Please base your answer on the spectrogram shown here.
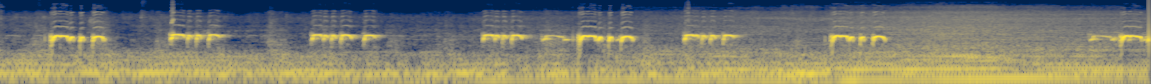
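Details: Lively local zebra dove singing to attract rivals and call companions: brief stuttering high coo phrases repeated roughly every second or so, eight or nine bursts, with steady low rumbling background.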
